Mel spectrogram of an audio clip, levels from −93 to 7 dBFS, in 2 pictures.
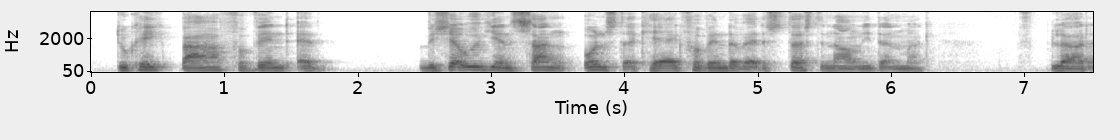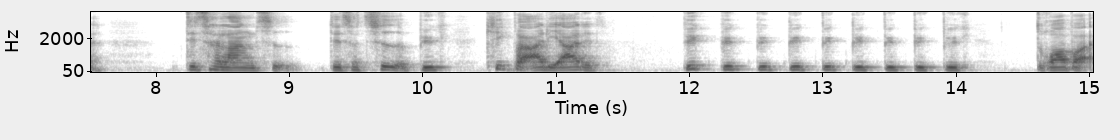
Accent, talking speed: native, 185 wpm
